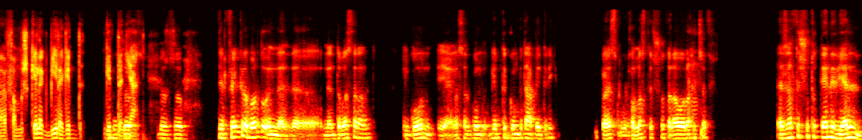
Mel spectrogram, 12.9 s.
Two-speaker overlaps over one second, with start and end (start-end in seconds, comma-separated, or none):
none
